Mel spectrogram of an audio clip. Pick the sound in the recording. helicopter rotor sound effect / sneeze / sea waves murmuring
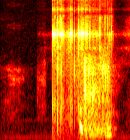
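sneeze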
